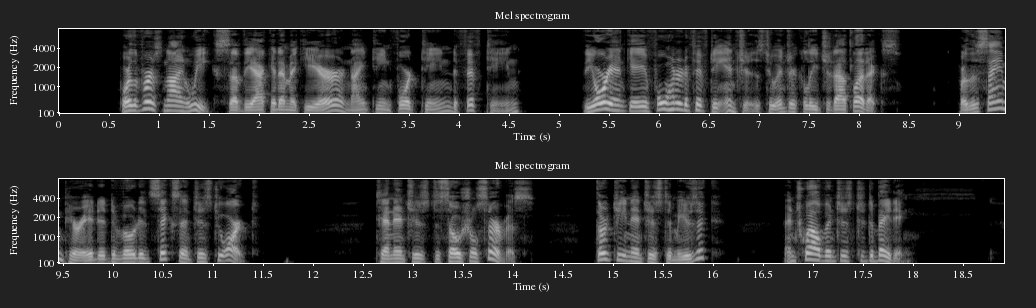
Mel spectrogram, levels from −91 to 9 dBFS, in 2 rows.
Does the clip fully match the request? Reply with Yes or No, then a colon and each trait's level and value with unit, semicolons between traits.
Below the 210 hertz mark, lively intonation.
Yes: medium, 140 Hz; wide, 8.0 semitones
